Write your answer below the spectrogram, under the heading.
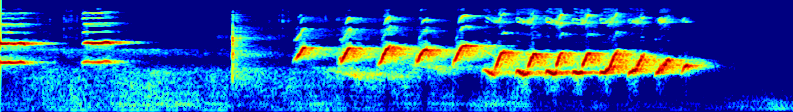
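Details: White-rumped shama training master song: two whistled notes, a sharp click, then a fast run of rising buzzy notes that speeds into a quick descending trill before stopping abruptly.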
